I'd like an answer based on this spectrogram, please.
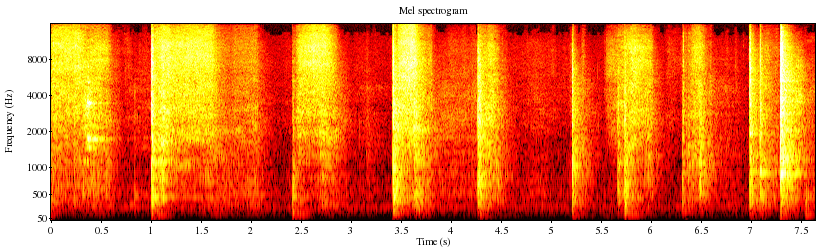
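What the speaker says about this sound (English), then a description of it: "you can get your dough scraper out for the board" A dough scraper scraping across a flat marble pastry board while making pasta dough: about nine short, close scrapes in an even rhythm, each separated by a brief silence, with no voices.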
